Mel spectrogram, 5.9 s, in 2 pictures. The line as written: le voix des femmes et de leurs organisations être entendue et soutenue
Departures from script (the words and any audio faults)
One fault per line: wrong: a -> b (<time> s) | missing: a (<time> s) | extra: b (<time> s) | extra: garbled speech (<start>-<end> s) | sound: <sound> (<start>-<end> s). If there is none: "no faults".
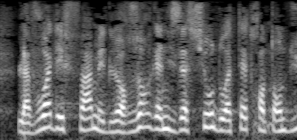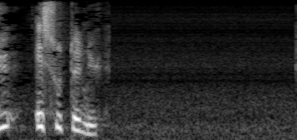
wrong: le -> la (0.2 s)
extra: doit (2.1 s)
